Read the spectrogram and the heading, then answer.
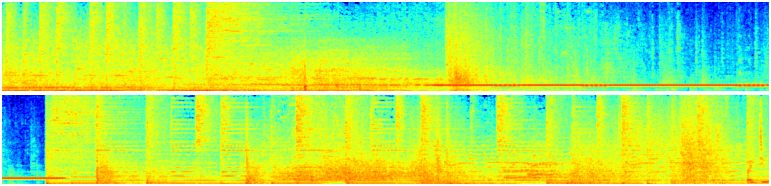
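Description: Loud, crunching impacts from a car safety crash test with dense metallic clatter, broken by a few seconds of steady high whine before another burst of heavy smashing and rattling debris. No one speaks.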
